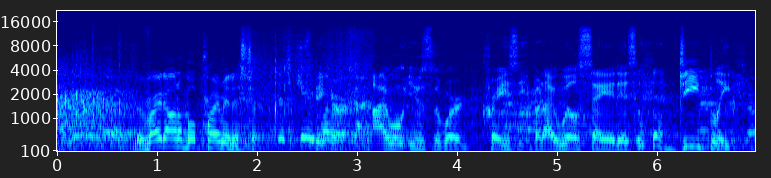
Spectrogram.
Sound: applause

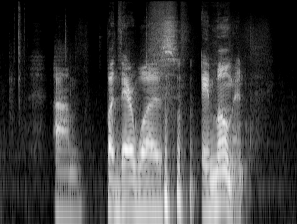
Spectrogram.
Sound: laughs

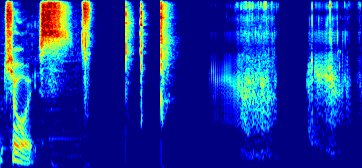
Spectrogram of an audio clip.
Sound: cracks open can, drinks

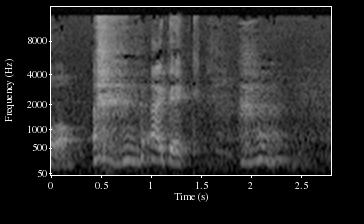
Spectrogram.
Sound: laughs

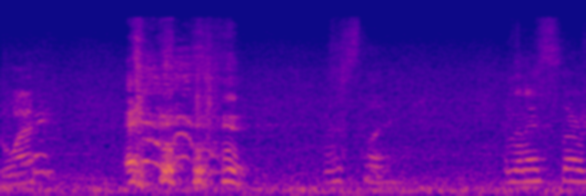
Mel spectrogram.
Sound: laughs

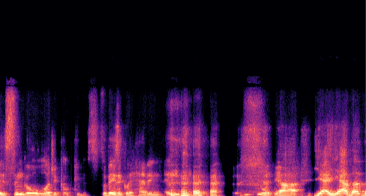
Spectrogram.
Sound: laughs

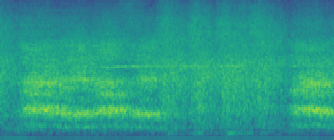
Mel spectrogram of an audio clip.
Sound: clapping

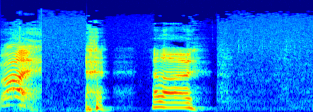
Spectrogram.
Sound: laughing

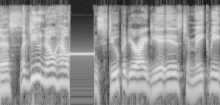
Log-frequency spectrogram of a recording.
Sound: beep

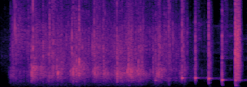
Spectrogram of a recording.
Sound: applause

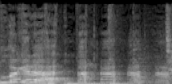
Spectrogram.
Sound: laughs

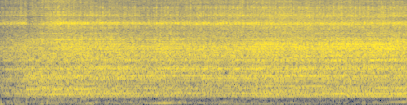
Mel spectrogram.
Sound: winch operating

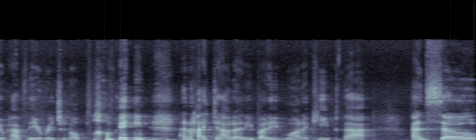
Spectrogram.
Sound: chuckles

